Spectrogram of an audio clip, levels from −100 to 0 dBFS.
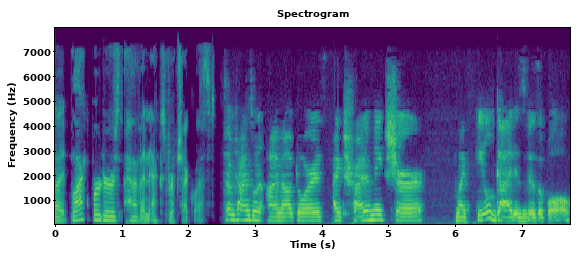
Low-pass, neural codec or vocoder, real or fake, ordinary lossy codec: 7.2 kHz; none; real; AAC, 32 kbps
